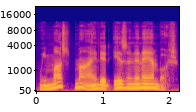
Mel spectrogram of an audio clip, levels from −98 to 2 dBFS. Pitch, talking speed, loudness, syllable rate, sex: 125 Hz, 195 wpm, -16 LUFS, 3.9 syllables/s, male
